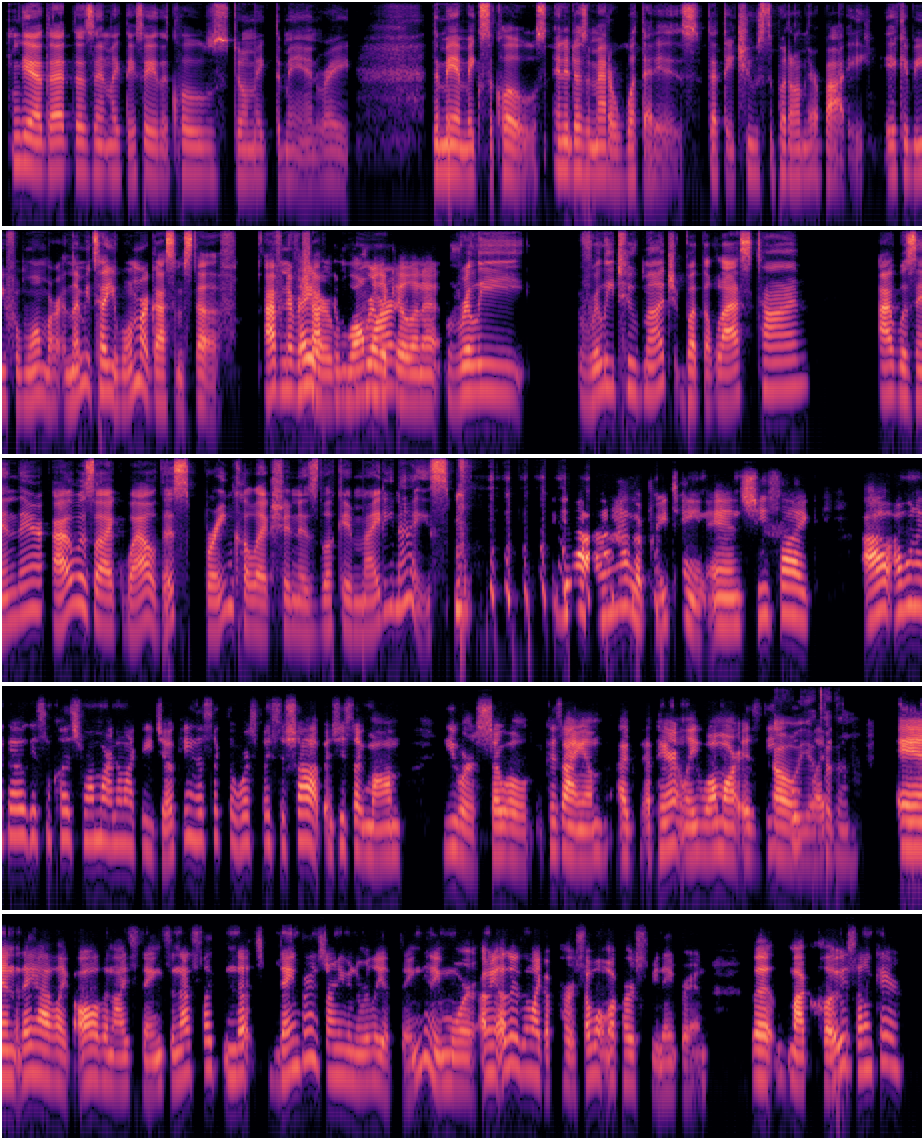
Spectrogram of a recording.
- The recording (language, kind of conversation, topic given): English, unstructured, How do you make new friends as an adult and build lasting social connections?
- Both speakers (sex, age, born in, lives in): female, 30-34, United States, United States; female, 45-49, United States, United States
- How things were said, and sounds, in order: other background noise; chuckle; stressed: "the"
